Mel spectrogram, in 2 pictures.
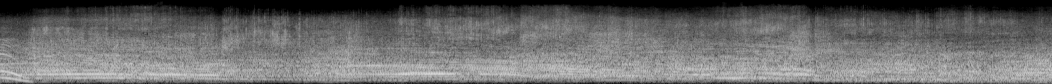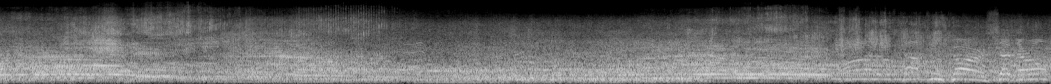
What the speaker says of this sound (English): Cars setting their own pace.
